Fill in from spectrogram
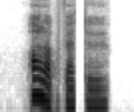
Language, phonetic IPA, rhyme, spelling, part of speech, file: Hungarian, [ˈɒlɒpvɛtøː], -tøː, alapvető, adjective, Hu-alapvető.ogg
- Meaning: fundamental, basic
